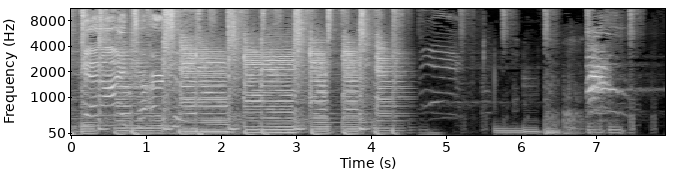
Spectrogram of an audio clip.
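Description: Loud, busy music plays and then cuts off, leaving a cat meowing twice in the quieter stretch that follows, the meows clear, with no one talking.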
